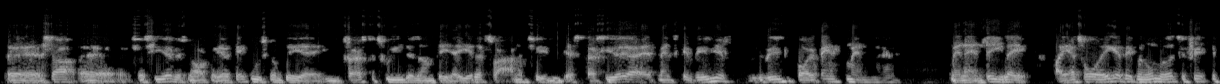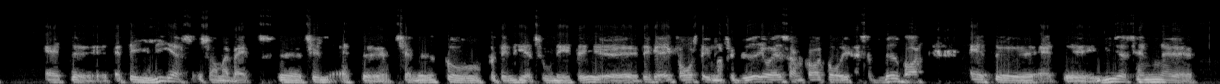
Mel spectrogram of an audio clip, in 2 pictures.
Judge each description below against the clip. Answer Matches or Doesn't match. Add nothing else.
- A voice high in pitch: Doesn't match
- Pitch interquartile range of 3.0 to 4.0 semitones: Matches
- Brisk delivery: Matches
